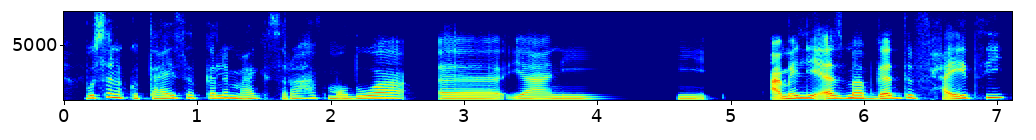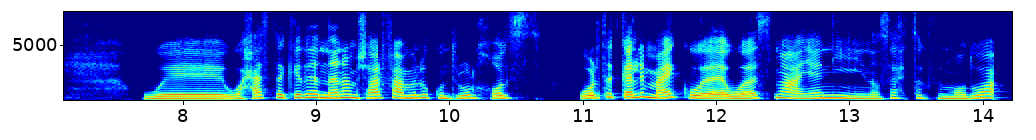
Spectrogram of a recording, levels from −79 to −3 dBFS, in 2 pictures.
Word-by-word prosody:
بُص، 245 +6 -2
أنا 305 -3 +3
كنت 215 -5 -8
عايزة 235 +5 -1
أتكلم 240 0 -1
معاك 220 0 -2
الصراحة 215 +6 -7
في 235 -3 -9
موضوع، 225 +6 0 0.2
آآ 175 -1 -1
يعني 180 0 -4 1.2
عامل 205 +9 +6
لي 240 -3 +4
أزمة 235 +1 +5
بجد 225 +5 +2
في - - -10
حياتي 245 - +1 0.6
و 195 -1 -1 0.5
وحاسّة 235 +9 -1
كده 280 +3 +2
إن 265 -4 +4
أنا 255 +4 +4
مش 260 -4 0
عارفة 255 +2 +1
أعمل 250 -1 +3
له 280 - -1
control 230 +3 -1
خالص، 230 +1 -5 0.3
وقُلت 230 +7 -1
أتكلم 305 +1 +3
معاك 275 +4 +1
و - - +4 0.2
واسمع 225 +5 0
يعني 235 -2 +1
نصيحتك 235 +5 -7
في 215 - -26
الموضوع، 205 +7 -1
230 Hz, 155 wpm, -22 LUFS, 195-250 Hz, 1.2 s, عامل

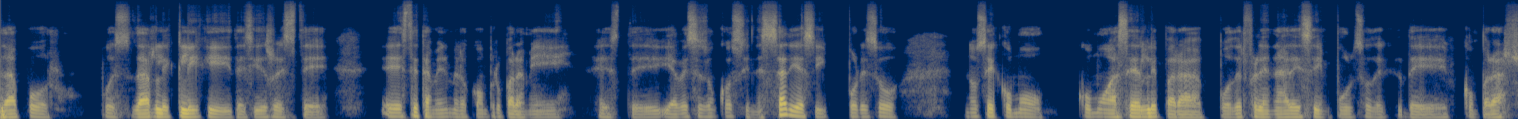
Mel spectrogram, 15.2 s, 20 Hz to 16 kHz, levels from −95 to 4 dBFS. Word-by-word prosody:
da 95 +1 +6
por, 100 -5 -3 0.5
pues, - - -5
darle 100 0 +7
clic 105 0 +6
y 95 -4 +1
decir, 95 +2 -4
este, 85 -2 -4 0.5
este 115 +1 +1
también 105 -1 -2
me 105 - -6
lo 95 -1 -6
compro 105 +1 -8
para 90 -2 +1
mí, 90 +2 -10 0.3
este, 90 - -9 0.2
y 100 - -5
a - - 0
veces 105 +2 -2
son 110 - -8
cosas 115 -2 -6
innecesarias 120 - +5
y 105 - -5 0.2
por 110 -1 -3
eso 105 -1 -3 0.6
no 115 0 -7
sé 115 +1 +3
cómo 105 -4 -4 0.4
cómo 110 -1 -1
hacerle 105 +2 +6
para 90 -2 +1 0.2
poder 100 +1 -3
frenar 95 -1 0
ese 100 +2 +2
impulso 95 +2 -7
de 90 -1 -10 0.2
de 90 0 -6
comprar. 95 -1 -1
100 Hz, 150 wpm, -26 LUFS, 95-110 Hz, 0.6 s, darle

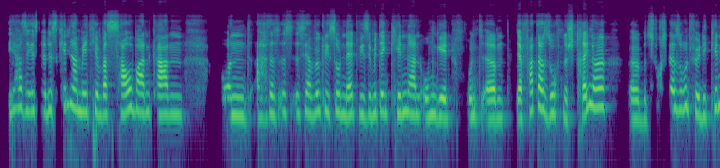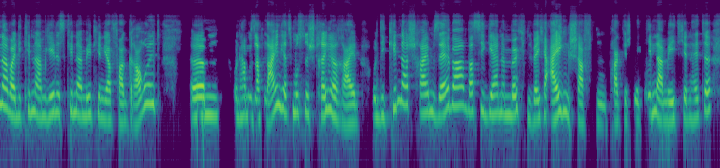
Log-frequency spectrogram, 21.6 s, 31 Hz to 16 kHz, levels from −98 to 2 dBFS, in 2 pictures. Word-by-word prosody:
Ja, 290 +4 -2
sie 255 -1 -5
ist 260 +1 -6
ja 250 - -5
das 265 -3 -3
Kindermädchen, 255 -6 -1
was 230 0 +2
zaubern 250 0 +2
kann, 230 -1 +1 0.5
und 215 0 -3
ach, 205 -1 -5
das 235 -3 -3
das 250 +1 -8
ist 235 -1 -9
ja 235 -2 -2
wirklich 250 -1 -3
so 250 0 -1
nett, 230 +1 0
wie 230 - -3
sie 225 +1 -5
mit 235 +1 -4
den 245 -1 0
Kindern 230 -1 -1
umgeht. 210 -2 0 0.2
Und, 205 0 -6
ähm, 195 +1 +2 0.2
der 200 -1 +6
Vater 275 +6 +3
sucht 235 +1 -3
'ne 195 - -2
strenge, 300 - +3 0.3
äh, 195 0 0
Bezugsperson 275 - -4
für 230 -4 -1
die 215 -1 -7
Kinder, 300 -2 +2
weil 215 -2 +6
die 215 - -9
Kinder 255 -2 -3
haben 210 +1 -1
jedes 235 +2 -2
Kindermädchen 220 -3 -3
ja 185 -1 +2
vergrault, 185 - 0 0.4
ähm, 220 +1 +6 0.2
und 205 0 -9
haben 220 0 -3
gesagt: 200 -2 -1
„Nein, 320 0 +4
jetzt 240 -3 -2
muss 240 -1 -4
'ne 235 - -2
Strenge 220 -3 +2
rein.“ 165 +1 +3 0.2
Und 205 0 -7
die 210 -2 -8
Kinder 330 +4 0
schreiben 245 -4 +1
selber, 310 +9 +4
was 245 +1 0
sie 255 -4 -5
gerne 235 0 -1
möchten, 225 -3 -2
welche 190 +2 +1
Eigenschaften 180 - +2
praktisch 175 0 -3
das 185 - -5
Kindermädchen 185 -4 0
hätte, 205 +7 -1
230 Hz, 190 wpm, -23 LUFS, 205-250 Hz, 0.5 s, der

